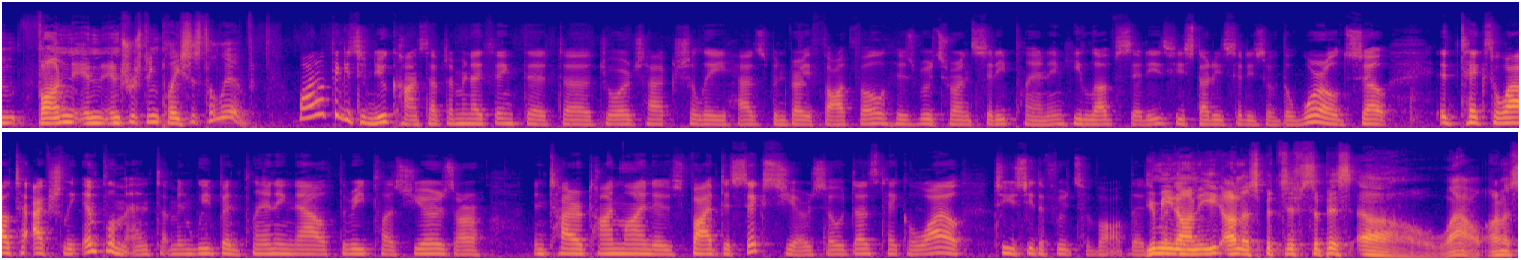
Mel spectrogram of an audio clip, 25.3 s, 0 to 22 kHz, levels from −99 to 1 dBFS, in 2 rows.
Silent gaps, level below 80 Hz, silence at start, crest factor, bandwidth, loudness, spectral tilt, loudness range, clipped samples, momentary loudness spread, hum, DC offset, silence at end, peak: none; -62 dBFS; 0 s; 24 dB; 14 kHz; -33 LUFS; -5.5 dB/octave; 11 LU; under 0.1%; 14 LU; none; under 0.1%; 0 s; -8 dBFS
